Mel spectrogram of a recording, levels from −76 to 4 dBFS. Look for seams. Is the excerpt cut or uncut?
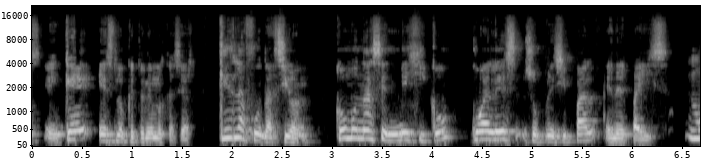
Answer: cut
